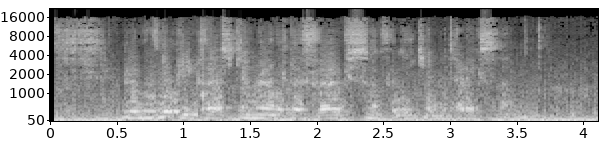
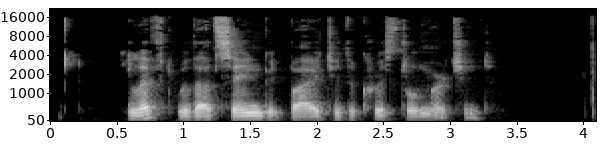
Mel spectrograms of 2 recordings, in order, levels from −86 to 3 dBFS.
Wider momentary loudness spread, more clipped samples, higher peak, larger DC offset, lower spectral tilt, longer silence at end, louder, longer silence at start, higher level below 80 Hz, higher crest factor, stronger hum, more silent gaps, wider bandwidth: second, 7 LU vs 15 LU; first, 0.2% vs under 0.1%; about the same, 0 dBFS vs 0 dBFS; neither; about the same, -3.5 dB/octave vs -3.5 dB/octave; second, 0 s vs 0.8 s; first, -9 LUFS vs -19 LUFS; about the same, 0.05 s vs 0.1 s; first, -16 dBFS vs -62 dBFS; second, 10 dB vs 20 dB; neither; second, none vs 0.42-0.50 s; first, over 20 kHz vs 17 kHz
